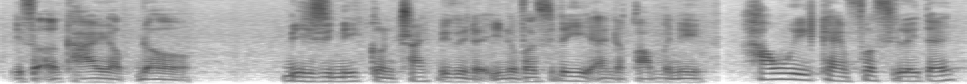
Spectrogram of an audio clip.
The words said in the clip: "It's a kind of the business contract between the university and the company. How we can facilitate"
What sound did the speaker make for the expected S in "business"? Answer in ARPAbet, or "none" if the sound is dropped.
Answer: none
